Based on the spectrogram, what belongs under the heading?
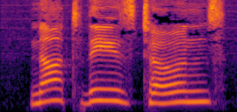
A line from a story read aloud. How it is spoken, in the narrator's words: the bass singer bellowed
